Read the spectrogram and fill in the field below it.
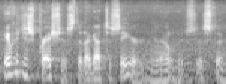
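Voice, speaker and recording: An older man speaks in a gravelly, slightly high voice, heartfelt and halting as he reminisces. His talk turns prayerful and emotional. Faint outdoor ambience sits behind him. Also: lively intonation, mellow, a little hiss or hum. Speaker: college teacher and guide.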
